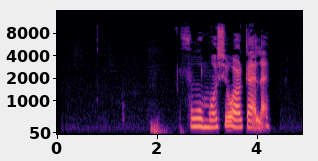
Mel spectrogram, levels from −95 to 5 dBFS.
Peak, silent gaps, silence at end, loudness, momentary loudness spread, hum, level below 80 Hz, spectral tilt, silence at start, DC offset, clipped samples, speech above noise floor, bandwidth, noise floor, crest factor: -8 dBFS; none; 0.65 s; -22 LUFS; 22 LU; none; -66 dBFS; -4.5 dB/octave; 1.85 s; under 0.1%; under 0.1%; 51 dB; 11 kHz; -73 dBFS; 18 dB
